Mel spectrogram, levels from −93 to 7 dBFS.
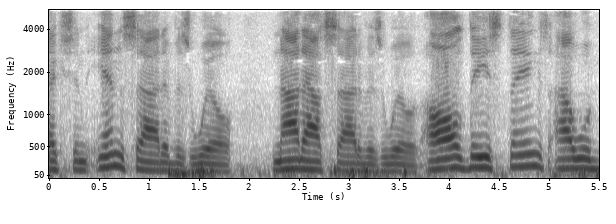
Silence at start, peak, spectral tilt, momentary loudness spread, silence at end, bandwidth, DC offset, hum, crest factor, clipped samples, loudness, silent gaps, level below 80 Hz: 0 s; -4 dBFS; -7.5 dB/octave; 7 LU; 0 s; 5.4 kHz; under 0.1%; none; 14 dB; under 0.1%; -20 LUFS; none; -32 dBFS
